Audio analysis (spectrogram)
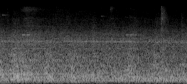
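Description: The Echigo Tokimeki Resort Setsugekka sightseeing train backs slowly out of a switchback station on a snowy mountain main line, giving a steady low rumble of wheels and running gear with faint rail clatter, close and continuous.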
